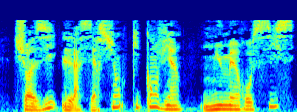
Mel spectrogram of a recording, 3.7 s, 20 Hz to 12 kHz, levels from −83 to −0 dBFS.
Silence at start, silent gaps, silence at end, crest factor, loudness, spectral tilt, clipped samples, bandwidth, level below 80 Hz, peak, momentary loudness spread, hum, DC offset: 0.2 s; none; 0.05 s; 18 dB; -20 LUFS; -4.5 dB/octave; under 0.1%; 6.6 kHz; -44 dBFS; -2 dBFS; 5 LU; none; under 0.1%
